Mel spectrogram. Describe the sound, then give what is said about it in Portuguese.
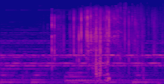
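A crisp bite into a strawberry, a short burst of crackly, wet crunching lasting about half a second over a faint, steady background hum. “Disse Tuco depois de dar uma mordida na fruta.”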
